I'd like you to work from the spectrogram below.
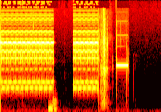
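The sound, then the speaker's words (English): A telephone rings on an outgoing call to a kennel, two sustained, buzzy electronic ring bursts separated by a short gap, then a clatter and a brief high beep as the line connects. Loud, no talking. “Still ringing.”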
